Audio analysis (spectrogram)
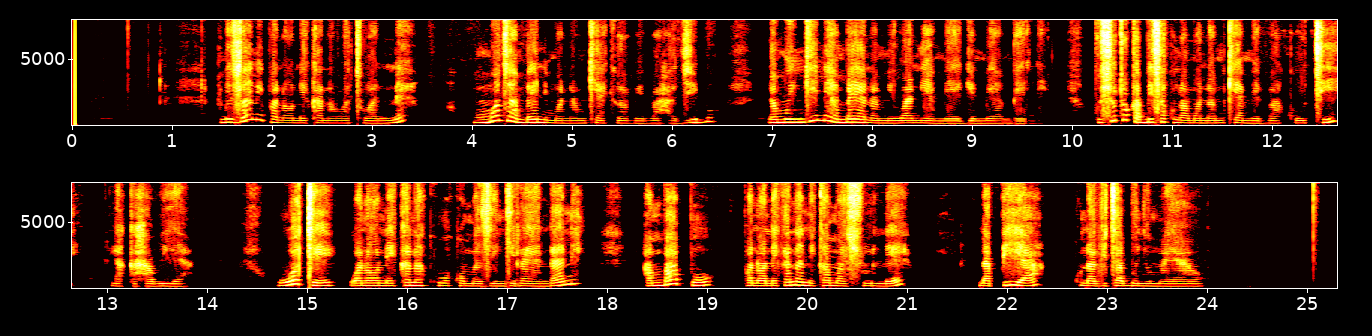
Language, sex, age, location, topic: Swahili, female, 25-35, Nairobi, education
